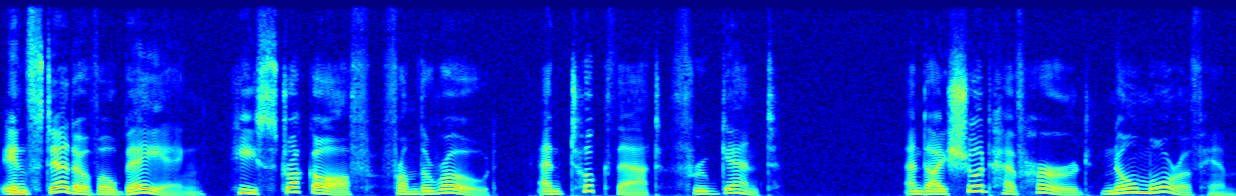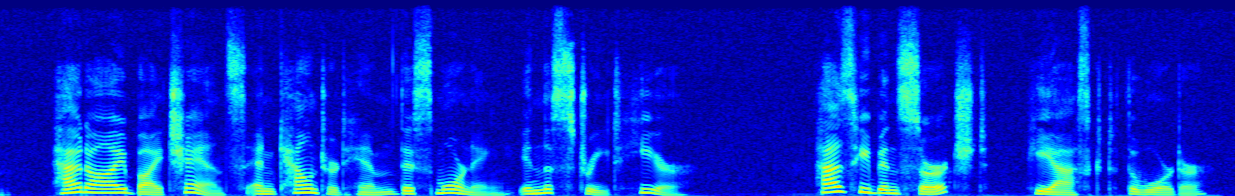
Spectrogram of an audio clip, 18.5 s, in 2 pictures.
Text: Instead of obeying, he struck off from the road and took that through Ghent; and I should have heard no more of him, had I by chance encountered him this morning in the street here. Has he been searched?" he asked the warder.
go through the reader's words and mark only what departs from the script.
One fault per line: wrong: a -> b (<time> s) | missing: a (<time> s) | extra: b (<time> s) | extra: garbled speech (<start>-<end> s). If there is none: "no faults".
no faults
